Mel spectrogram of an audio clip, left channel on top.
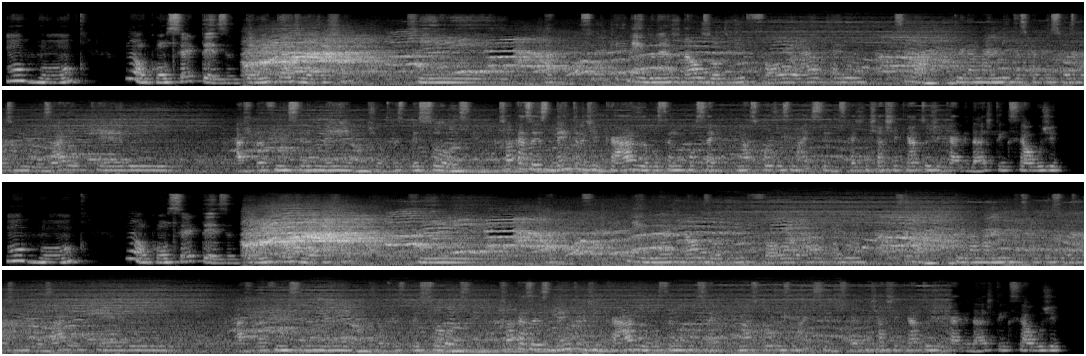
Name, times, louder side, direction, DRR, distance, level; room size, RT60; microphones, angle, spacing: voice 1, 0.0-0.9 1.2-3.7 4.0-12.6 13.0-15.5 15.8-21.4, left 2 dB, 70° left, 1.0 m, -28 dB
sound 1, 2.4-20.3, right 3 dB, 20° right, 0.5 m, -25 dB
2.6 x 2.5 x 3.3 m
head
